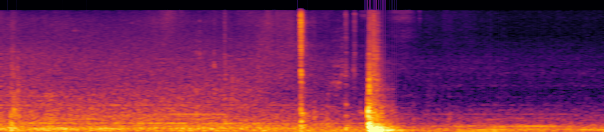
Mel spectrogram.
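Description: A taxi's rear car door being opened and shut: a sharp click of the latch about three seconds in, then a loud thud as the door slams closed just after, over a steady low rumble of the waiting car.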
